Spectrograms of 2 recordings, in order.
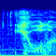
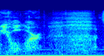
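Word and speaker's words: Euler: man who discovered the number is called um Yol that's how you pronounce this last name yuler and sometimes you hear something called the yuler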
